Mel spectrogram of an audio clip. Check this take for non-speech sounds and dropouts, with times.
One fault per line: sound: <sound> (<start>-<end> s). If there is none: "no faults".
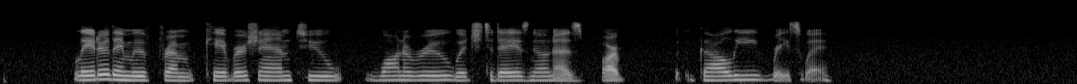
no faults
